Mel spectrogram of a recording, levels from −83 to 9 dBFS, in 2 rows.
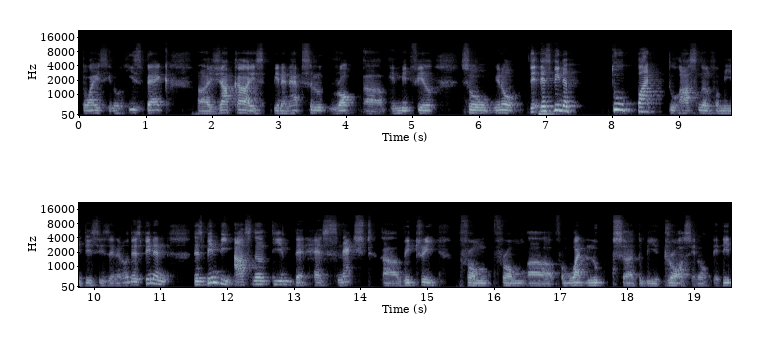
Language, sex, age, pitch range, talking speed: English, male, 20-39, 115-145 Hz, 185 wpm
